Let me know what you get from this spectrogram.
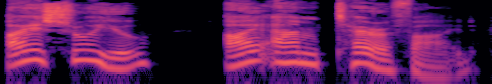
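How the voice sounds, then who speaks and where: Brief: a man as a prim, jittery sorcerer, shrill and forceful. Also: huge pitch swings, measured pace, no room sound, studio quality, heavily acted. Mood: nervous. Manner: high, shaky and shrill. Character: nervous, prim male sorcerer, shrill and fussy.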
